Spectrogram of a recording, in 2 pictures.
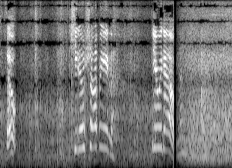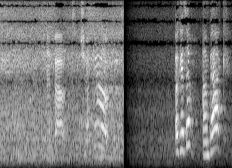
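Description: A woman's voice: fairly high pitch, background noise. A woman in her twenties chatting casually into her phone camera for a grocery haul vlog, rambling with lots of fillers. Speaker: vlogger. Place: parked car, then a home kitchen. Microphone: phone camera at arm's length.

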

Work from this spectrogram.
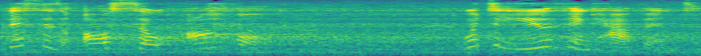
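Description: A woman's voice: high-pitched, very animated, normal speed. A worried young female wrestler. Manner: pleading, earnest. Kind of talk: video game cutscene dialogue. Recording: distant noisy game audio.

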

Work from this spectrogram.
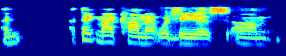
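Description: A man's voice: mid-range voice, normal speed, a bit bright, breathy edge, no echo. A man speaking as a technical panelist in an unscripted discussion. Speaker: panelist from a supercomputing research facility. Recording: dull, lo-fi online call audio.

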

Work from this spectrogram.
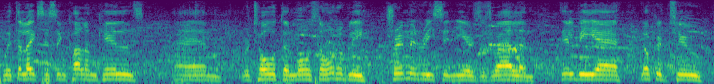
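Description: A man's voice: fairly high pitch, fairly even intonation, normal speed. An Irish man giving live play-by-play commentary on a Gaelic football match. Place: outdoor stadium stand. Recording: loud crowd and outdoor stadium noise. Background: loud crowd and ground noise.

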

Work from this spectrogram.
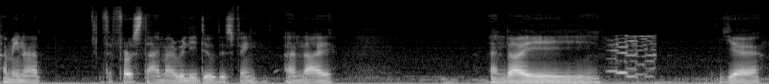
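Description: Low-voiced Italian man, hesitant commentator. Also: monotone, takes it slowly, pauses often, over music. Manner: hesitant, many fillers and restarts. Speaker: game commentator. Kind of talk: live-streamed game commentary.

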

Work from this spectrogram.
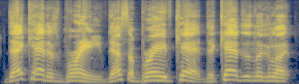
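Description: A man in his thirties giving casual, slangy reaction commentary with animated banter and swearing, close on a studio mic. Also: a little high, normal speed, no room sound. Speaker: reaction video host. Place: small home streaming room. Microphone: close studio mic on boom arm, headset.

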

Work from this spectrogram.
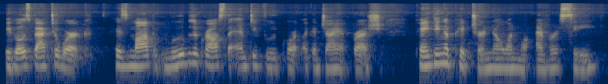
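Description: Woman in her 30s, low voice, reading a kids book like a teacher on webcam. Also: normal speed, breathy edge, rough recording. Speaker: school library teacher reading aloud to pupils. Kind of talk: storybook read-aloud and informal lesson for children. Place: small indoor room at home with wood-panelled walls. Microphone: webcam or laptop mic at arm's length.

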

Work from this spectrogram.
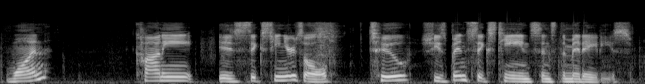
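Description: A man's voice: on the high side, expressive, slow, fairly bright tone, a little hiss or hum. A man chatting casually as a podcast host. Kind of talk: casual chat. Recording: slightly dull, lo-fi sound.

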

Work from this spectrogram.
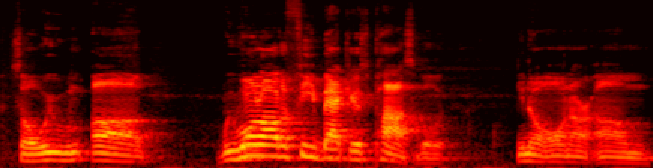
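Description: A man's voice: mid-range voice, sing-song, normal speed. A man in his forties co-hosting a casual chat, agreeable and prone to repeating his phrases. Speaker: co-host of a pop culture podcast. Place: indoor makeshift studio room.

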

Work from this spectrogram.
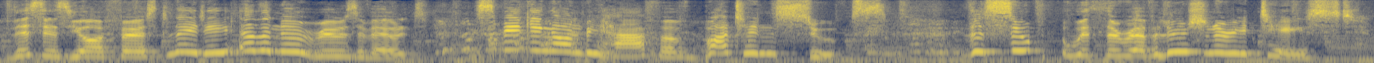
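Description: A woman's voice: sits high, huge pitch swings, unhurried, music in the background, exaggerated voice. A woman voicing a grand, stately parody First Lady in a 1940s radio commercial, drawing out her words theatrically. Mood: grandly promotional.

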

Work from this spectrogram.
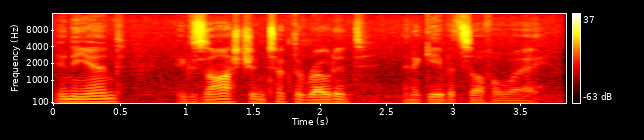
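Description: A man's voice: fairly low pitch, steady tone, normal speed. Male fantasy storyteller over background noise. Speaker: narrator. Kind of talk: scripted dramatic fantasy narration. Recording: clear background ambient noise.

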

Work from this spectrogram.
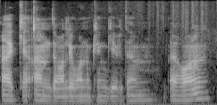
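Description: A man's voice: fairly low pitch, level tone, brisk, vocal fry, darkish tone, slight background noise. A man in his thirties with an Israeli accent, a native Hebrew speaker, chatting casually with viewers as he live-streams a video game.

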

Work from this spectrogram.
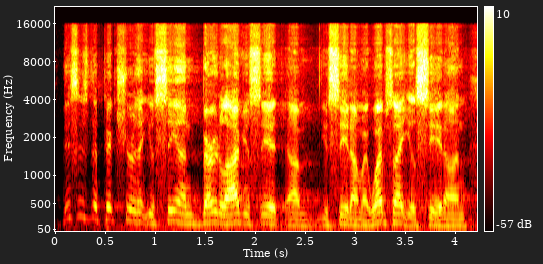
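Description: A man giving a lecture at a lectern on a stage, speaking haltingly with fillers. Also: fairly high pitch, animated, a bit bright, breathy edge, long reverb tail. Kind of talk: lecture talk.

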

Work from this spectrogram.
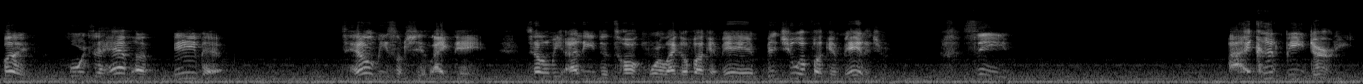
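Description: A young man rants into a phone held low at arm's length, swearing freely. His fairly high voice swings up and down as his feelings rise. Room noise and passing vehicles sit clearly behind him. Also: measured pace, long pauses. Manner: animated, swearing, voice swinging up and down in pitch. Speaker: vlogger venting on a live stream. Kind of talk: casual ranting monologue. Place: indoors in a workplace room. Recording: phone live stream with clear background noise.

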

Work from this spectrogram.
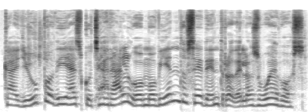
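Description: A woman's voice: lowish voice, expressive, moderate pace, close to an everyday voice. A woman narrating a children's cartoon as a kindly storyteller, reading scripted lines. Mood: calm storytelling. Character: kindly storyteller narrating a little boy's day.

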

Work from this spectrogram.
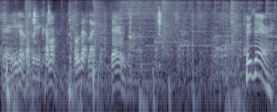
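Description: A man's voice: fairly low pitch, sing-song, measured pace, loud music behind the voice. A man in his thirties talking casually and encouragingly, a folksy father vlogging through farm chores. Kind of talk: casual vlog talk while doing farm chores.

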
